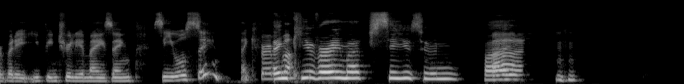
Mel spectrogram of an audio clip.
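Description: Several men and women say goodbye cheerfully over an online call.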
